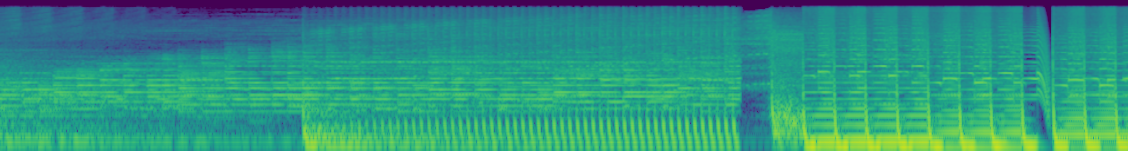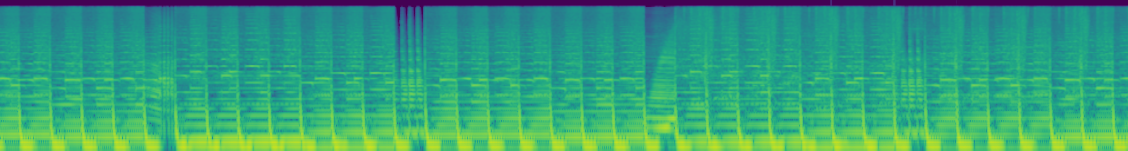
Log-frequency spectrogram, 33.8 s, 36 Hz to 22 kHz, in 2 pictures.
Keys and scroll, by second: 15.5 space, 21.2 space.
